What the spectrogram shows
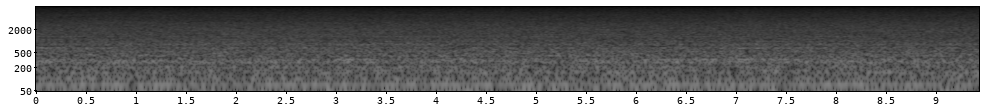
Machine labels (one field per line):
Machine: fan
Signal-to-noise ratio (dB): -6 dB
